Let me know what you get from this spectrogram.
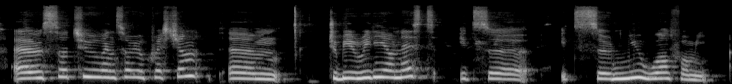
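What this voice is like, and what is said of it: Non-native English accent. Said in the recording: “sorry for my accent”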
